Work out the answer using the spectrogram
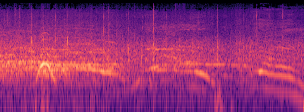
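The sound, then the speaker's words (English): Studio audience applause and cheering welcoming a guest onto a show: dense, steady clapping for the whole stretch, with whoops and shouting voices rising and falling over it. “Give it up for Dan!”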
